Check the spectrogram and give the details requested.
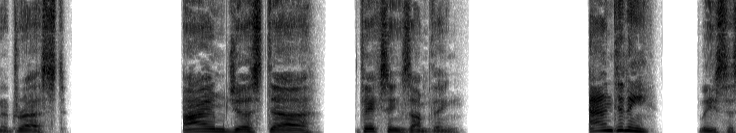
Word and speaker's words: Anthony: Anthony, Lisa said. She didn't pronounce the H, so it sounded like Antony.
